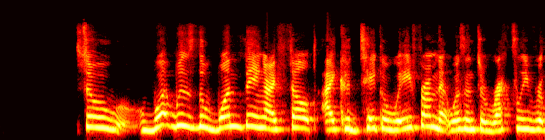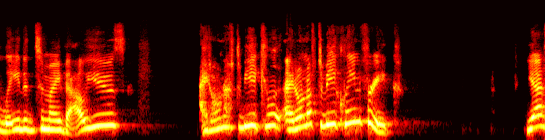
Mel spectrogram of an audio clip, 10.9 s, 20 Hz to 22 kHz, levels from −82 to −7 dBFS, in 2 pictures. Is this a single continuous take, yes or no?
yes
